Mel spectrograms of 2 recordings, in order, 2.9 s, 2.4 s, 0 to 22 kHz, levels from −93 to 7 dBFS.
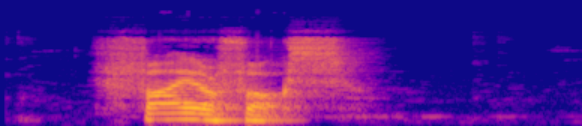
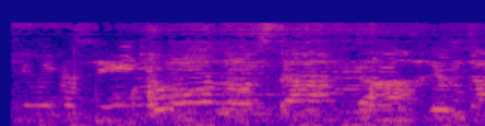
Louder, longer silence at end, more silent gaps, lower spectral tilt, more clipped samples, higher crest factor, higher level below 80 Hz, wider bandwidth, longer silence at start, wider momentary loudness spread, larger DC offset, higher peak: first, -15 LUFS vs -39 LUFS; first, 1.15 s vs 0 s; neither; first, -4.5 dB/octave vs -1.5 dB/octave; neither; about the same, 18 dB vs 16 dB; first, -58 dBFS vs -70 dBFS; second, 9.4 kHz vs 11.5 kHz; first, 0.5 s vs 0.05 s; first, 16 LU vs 4 LU; neither; first, 0 dBFS vs -24 dBFS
